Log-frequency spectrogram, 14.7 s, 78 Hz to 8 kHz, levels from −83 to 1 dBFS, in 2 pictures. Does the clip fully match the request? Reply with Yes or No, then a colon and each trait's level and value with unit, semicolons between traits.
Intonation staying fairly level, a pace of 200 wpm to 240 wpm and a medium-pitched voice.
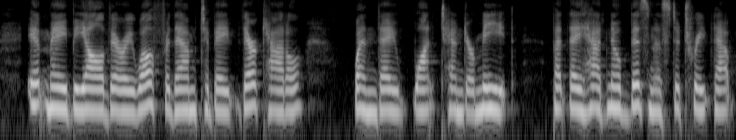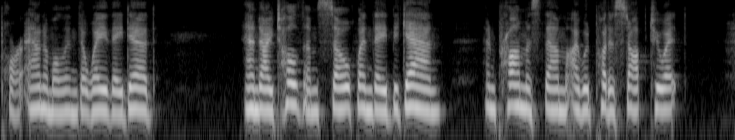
No: narrow, 1.5 semitones; fast, 205 wpm; high, 215 Hz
